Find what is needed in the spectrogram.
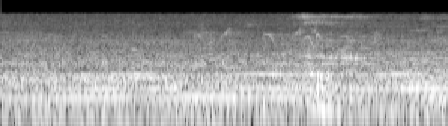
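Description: A small motor running steadily, a hum with several held tones.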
